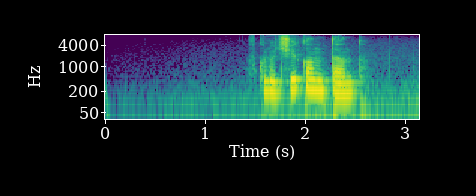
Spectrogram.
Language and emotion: Russian, neutral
